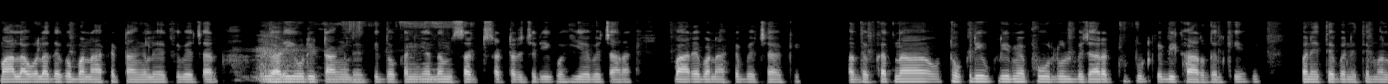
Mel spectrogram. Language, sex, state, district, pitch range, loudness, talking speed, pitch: Magahi, male, Bihar, Gaya, 115-125 Hz, -20 LUFS, 160 wpm, 120 Hz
